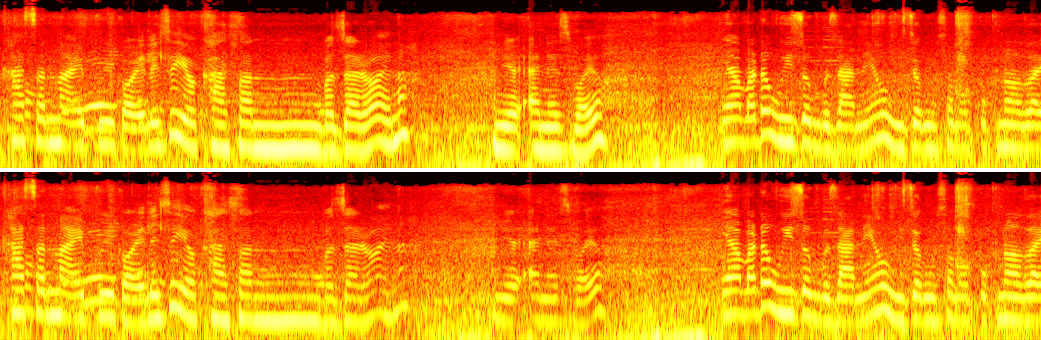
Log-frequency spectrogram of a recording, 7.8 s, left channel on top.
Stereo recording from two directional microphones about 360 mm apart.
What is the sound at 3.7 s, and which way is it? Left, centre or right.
Speech, left.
